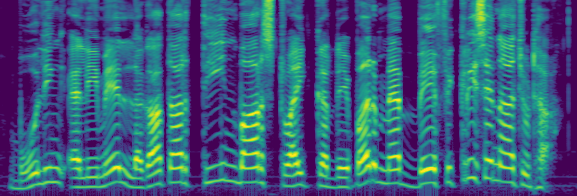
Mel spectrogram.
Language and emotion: Hindi, happy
